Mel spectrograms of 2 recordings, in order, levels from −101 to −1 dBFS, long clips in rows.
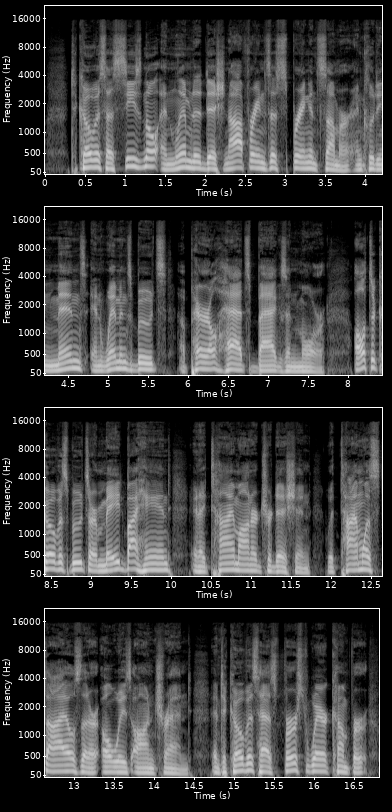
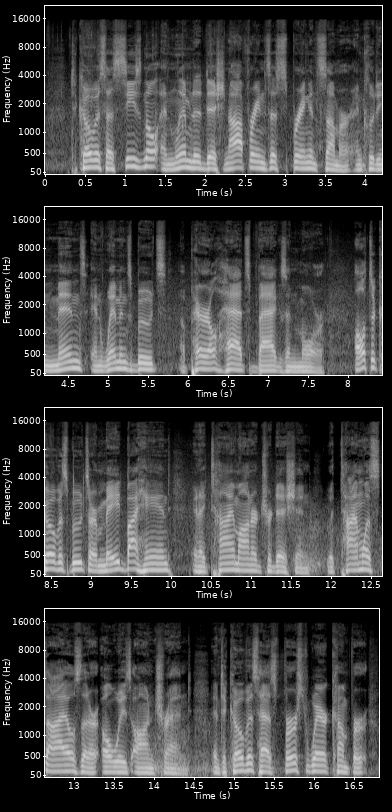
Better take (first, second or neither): first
